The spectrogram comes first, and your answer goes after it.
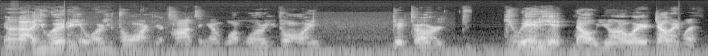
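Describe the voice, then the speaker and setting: A man voicing an exasperated, panicky male companion who scolds quickly. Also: medium pitch, vocal fry, bright, forceful tone, a little hiss or hum. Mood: scolding.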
